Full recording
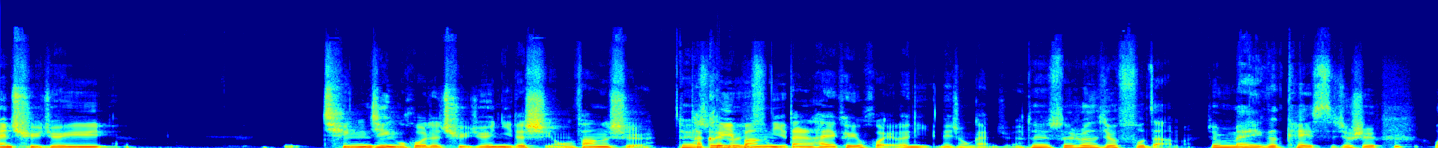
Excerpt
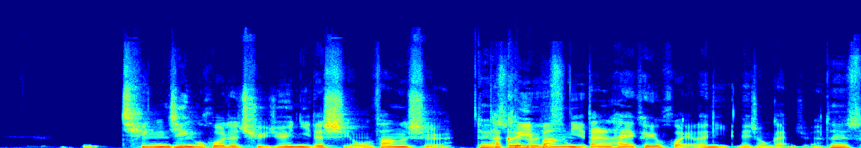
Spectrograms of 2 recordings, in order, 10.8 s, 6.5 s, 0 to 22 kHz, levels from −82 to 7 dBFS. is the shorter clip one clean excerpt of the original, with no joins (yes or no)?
yes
